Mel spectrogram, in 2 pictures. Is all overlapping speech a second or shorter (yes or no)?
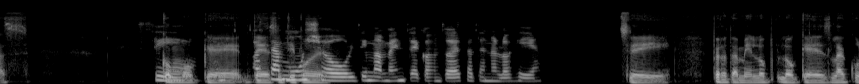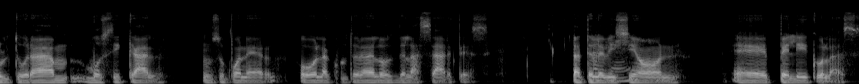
no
